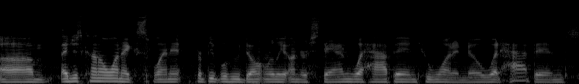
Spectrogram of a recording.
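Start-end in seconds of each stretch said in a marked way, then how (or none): 4.2-5.7 voice cracking and breaking mid-phrase. Introducing a video explaining yesterday's Afterlife drama, voice cracking. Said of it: "Voice crack".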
